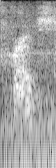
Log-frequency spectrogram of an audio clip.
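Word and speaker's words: Frohse: The arcade of Frauds.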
